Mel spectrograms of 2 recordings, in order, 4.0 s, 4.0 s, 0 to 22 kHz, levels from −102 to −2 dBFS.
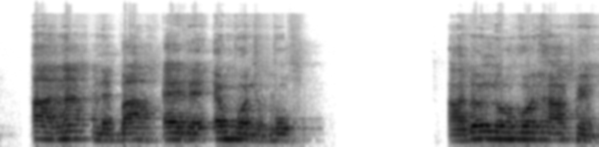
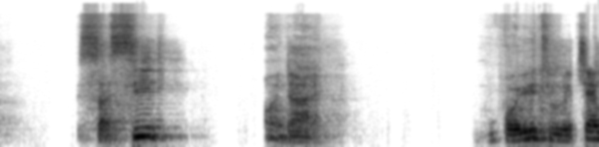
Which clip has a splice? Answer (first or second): first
